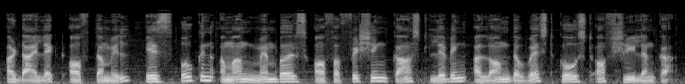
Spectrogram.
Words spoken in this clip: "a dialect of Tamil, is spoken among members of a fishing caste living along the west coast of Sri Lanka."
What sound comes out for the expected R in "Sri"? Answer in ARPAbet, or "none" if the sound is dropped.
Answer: R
